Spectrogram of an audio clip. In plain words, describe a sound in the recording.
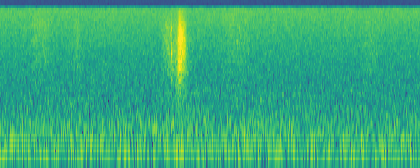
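A brush swishes softly across paper.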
